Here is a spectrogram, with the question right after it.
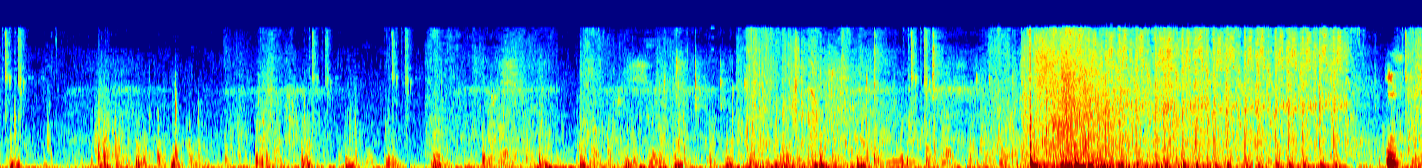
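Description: Gunfire in a video game, scattered shots popping through a steady background bed with a denser, louder burst near the end, while a player talks over it.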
